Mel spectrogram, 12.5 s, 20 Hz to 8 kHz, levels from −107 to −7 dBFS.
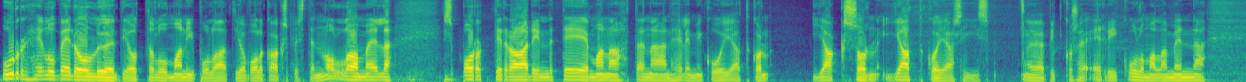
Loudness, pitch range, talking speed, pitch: -13 LUFS, 95-115 Hz, 85 wpm, 105 Hz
